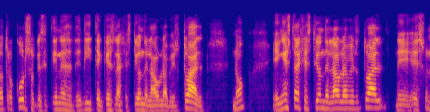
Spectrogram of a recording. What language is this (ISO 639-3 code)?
spa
